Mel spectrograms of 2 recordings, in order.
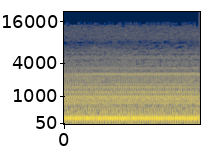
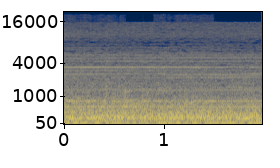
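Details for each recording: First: Brastemp BRE57AB Inverse Frost Free duplex refrigerator, 443 L, with interior partly disassembled: loud, steady whirring drone with a strong low hum. Fan obstructed by ice buildup, close to jamming and likely to burn out. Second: Brastemp Frost Free BRE57AB Inverse 443 L two-door fridge after disassembly and repair of a noisy fan: even steady airflow rush with low drone, no scraping or rattling; fan running normally, problem solved.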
